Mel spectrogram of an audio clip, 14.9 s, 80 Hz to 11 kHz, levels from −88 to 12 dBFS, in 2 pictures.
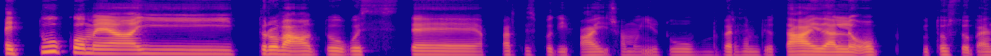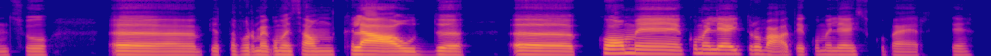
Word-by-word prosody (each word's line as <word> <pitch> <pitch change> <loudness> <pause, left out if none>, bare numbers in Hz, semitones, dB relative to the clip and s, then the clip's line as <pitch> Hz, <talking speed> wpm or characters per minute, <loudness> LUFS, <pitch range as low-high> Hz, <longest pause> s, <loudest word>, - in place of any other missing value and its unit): E 200 -1 -3
tu 280 0 -1
come 215 -7 +3
hai 190 -2 -2
trovato 155 -4 0
queste 155 -1 -8
a - - -42
parte 155 0 -16
Spotify 140 -1 -11
diciamo 140 0 -20
YouTube 140 0 -20
per 140 -1 -11
esempio 140 -1 -19
Tidal 145 -1 +2
o 140 +1 -4
p - - -47 0.3
piuttosto 145 -2 -14
penso 145 +1 -11 0.4
uhm, 145 -2 +1
piattaforme 155 +1 -7
come 155 0 -4
SoundCloud, 150 -1 +5 0.3
uhm, 155 -2 +3 0.2
come 195 -4 +2
come 205 0 -5
le 195 -1 +2
hai 185 0 +1
trovate, 180 -4 -3
come 160 +1 -13
le 160 - -5
hai 155 - -6
scoperte? 145 0 -14
155 Hz, 130 wpm, -21 LUFS, 145-180 Hz, 0.4 s, SoundCloud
